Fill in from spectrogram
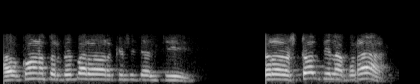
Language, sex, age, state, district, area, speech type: Odia, male, 45-60, Odisha, Nabarangpur, rural, conversation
